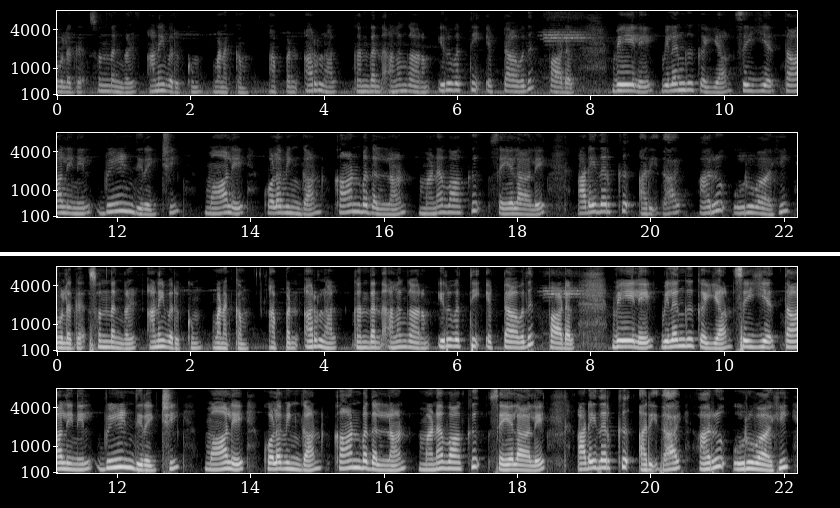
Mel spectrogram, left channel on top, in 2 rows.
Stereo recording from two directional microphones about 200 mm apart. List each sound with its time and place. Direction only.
0.0 s a woman's voice: 40° right (ahead or behind)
